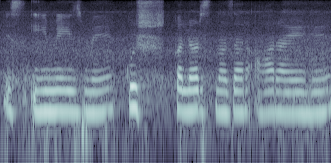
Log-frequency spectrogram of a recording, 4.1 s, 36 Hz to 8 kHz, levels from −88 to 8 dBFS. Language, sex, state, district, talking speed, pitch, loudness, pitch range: Hindi, female, Chhattisgarh, Raigarh, 130 wpm, 195 Hz, -16 LUFS, 190-205 Hz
